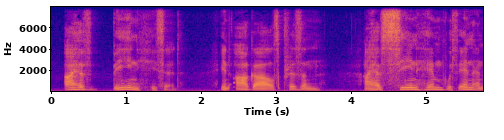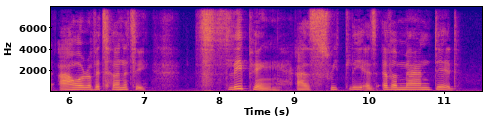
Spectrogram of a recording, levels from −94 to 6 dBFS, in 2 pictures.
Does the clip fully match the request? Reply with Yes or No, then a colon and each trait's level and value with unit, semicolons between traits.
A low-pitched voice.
No: medium, 155 Hz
